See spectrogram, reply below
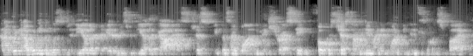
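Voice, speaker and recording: A man answering questions as an actor on a panel, chatty and relaxed, with many fillers and restarts. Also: lowish voice, fast. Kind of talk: conversational Q&A answers. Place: large echoey school hall. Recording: echoey hall from far off.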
